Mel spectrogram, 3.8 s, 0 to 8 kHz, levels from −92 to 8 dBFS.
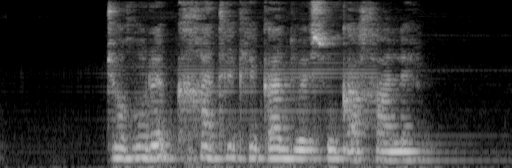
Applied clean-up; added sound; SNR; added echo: neural separator model SepFormer DNS4.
